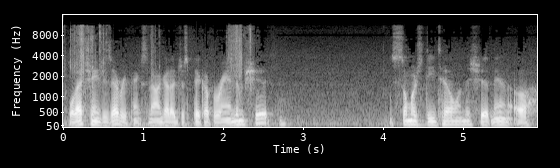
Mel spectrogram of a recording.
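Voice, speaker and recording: A man's voice: low voice, fairly quick, warm tone, a little hiss or hum. A man streaming a video game, rambling and swearing casually as he talks to his chat. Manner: rambling, profane, chatty. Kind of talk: casual gameplay commentary to a live chat.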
